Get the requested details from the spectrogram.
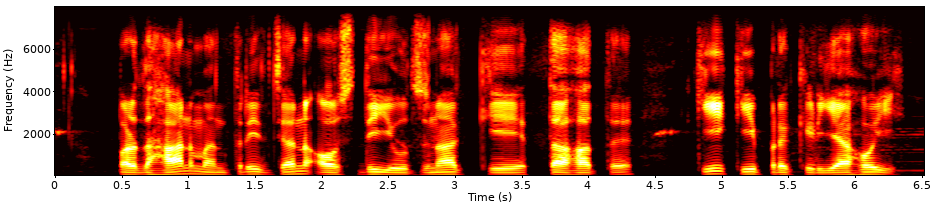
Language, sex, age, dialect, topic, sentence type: Magahi, male, 18-24, Western, banking, question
